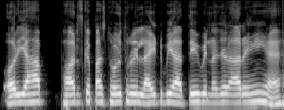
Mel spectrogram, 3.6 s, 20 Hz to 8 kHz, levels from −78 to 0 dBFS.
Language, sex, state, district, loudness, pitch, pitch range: Hindi, male, Jharkhand, Garhwa, -12 LUFS, 170 Hz, 165-180 Hz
